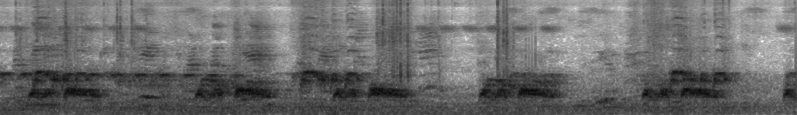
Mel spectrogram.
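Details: Puter dove cooing, played to lure lazy caged doves into singing: low mellow coos in rounded phrases every second or two, with faint background chatter.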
